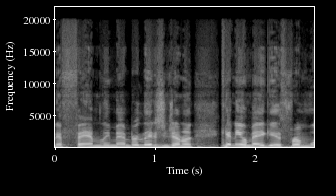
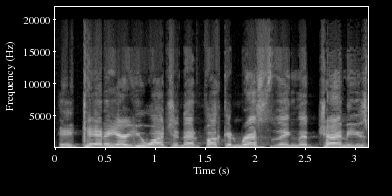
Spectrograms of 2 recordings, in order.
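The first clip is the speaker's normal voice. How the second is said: high, jeering Canadian bully voice; 10 semitones higher than usual. Retold or imitated. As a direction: jeer like a small-town tough. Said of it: "guys like this".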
